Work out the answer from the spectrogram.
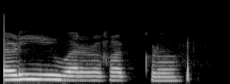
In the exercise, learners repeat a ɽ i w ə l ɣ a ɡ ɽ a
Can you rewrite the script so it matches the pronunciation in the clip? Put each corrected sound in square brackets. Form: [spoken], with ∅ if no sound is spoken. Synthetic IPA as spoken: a ɽ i w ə [ɾ] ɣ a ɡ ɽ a

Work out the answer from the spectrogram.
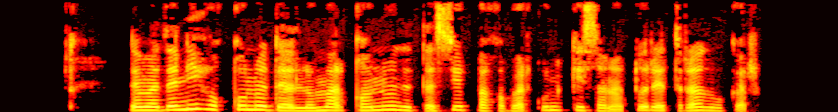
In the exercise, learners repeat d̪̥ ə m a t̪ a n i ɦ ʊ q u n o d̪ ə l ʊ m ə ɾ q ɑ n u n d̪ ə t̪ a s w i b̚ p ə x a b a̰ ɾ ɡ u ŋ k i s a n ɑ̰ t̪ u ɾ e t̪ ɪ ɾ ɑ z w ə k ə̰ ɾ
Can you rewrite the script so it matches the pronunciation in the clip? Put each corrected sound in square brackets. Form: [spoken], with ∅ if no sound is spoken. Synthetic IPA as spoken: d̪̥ ə m a [d̪] a n i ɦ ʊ q u n o d̪ ə l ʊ m [a] ɾ q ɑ n u n d̪ ə t̪ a s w i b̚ p ə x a b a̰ ɾ ɡ u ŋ k i s a n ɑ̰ t̪ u ɾ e t̪ ɪ ɾ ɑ z w ə k ə̰ ɾ

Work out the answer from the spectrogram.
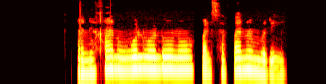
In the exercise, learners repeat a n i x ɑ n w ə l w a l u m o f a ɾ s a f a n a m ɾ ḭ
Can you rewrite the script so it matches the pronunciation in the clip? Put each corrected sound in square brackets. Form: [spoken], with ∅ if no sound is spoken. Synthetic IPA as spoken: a n i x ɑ n w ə l w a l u [n] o f a [l] s a f a n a m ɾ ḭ

